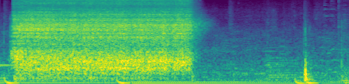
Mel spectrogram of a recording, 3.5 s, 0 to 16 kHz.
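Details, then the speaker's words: Espresso machine after steam boiler pressurestat turned anti-clockwise from about 1.2 to 0.9–1 bar: steam wand flush gives a loud steady hiss for about two seconds, then cuts off, leaving a faint hum as the boiler reheats and stops; normal. "I can hear the boiler kicking in, boiling the water, and now it has stopped."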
